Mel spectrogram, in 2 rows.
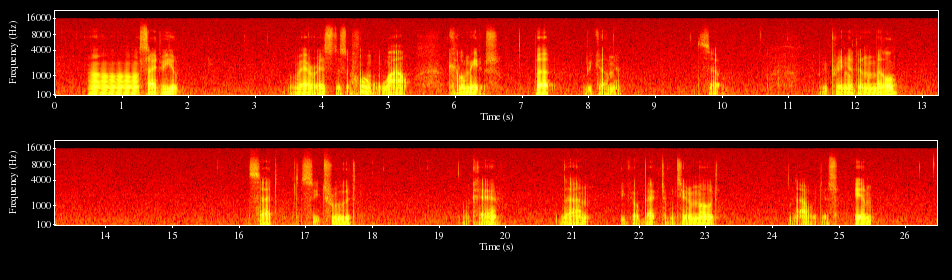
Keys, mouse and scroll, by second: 1.4 KP_3, 6.0 right click, 6.8-9.2 drag, 6.8-8.4 right drag, 9.2 KP_Decimal, 12.7-15.8 drag, 16.4 z, 18.2-20.2 drag, 23.0 middle click, 23.4 middle click, 24.5 Tab, 24.9 Tab, 25.4 a.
